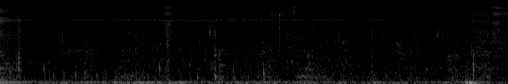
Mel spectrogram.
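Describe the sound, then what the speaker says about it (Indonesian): Steady low rush of water flowing in the Lebang river near a waterfall at Lebang Hulu, a continuous faint wash of running water with no voices over it. "Nah, inilah sungainya."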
